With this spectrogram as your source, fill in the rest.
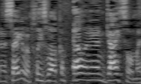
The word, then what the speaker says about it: EllynAnne Geisel: We'll talk about that in a second, but please welcome EllynAnne Geisel.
